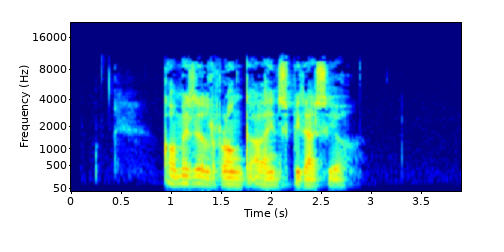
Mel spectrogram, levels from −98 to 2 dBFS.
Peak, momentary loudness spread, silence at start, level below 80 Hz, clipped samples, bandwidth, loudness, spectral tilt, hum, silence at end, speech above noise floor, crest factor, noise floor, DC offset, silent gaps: -8 dBFS; 5 LU; 0.95 s; -78 dBFS; under 0.1%; 11.5 kHz; -27 LUFS; -2.5 dB/octave; none; 1.15 s; 54 dB; 22 dB; -82 dBFS; under 0.1%; none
